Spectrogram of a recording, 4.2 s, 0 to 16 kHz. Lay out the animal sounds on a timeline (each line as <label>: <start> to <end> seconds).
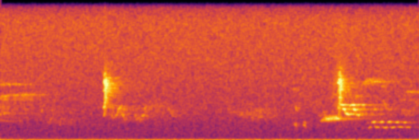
Red-eyed Vireo (Vireo olivaceus): 0.0 to 2.8 seconds
unidentified call: 0.9 to 1.2 seconds
Wood Thrush (Hylocichla mustelina): 3.1 to 4.2 seconds
unidentified call: 3.2 to 3.5 seconds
